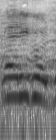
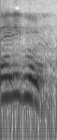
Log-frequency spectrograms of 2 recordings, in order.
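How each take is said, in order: No difference in how they are said.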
